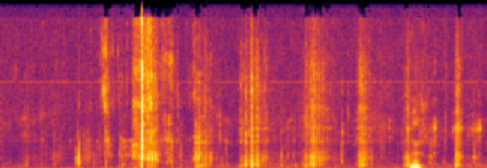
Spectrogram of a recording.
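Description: Close-up chewing with a full mouth: wet mouth clicks and some crunching, without words. About five and a half seconds in, a short falling hum of the voice stands out as the loudest sound.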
